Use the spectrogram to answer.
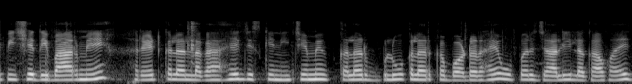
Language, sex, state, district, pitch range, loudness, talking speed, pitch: Hindi, female, Uttar Pradesh, Jyotiba Phule Nagar, 210-230 Hz, -17 LUFS, 200 wpm, 220 Hz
